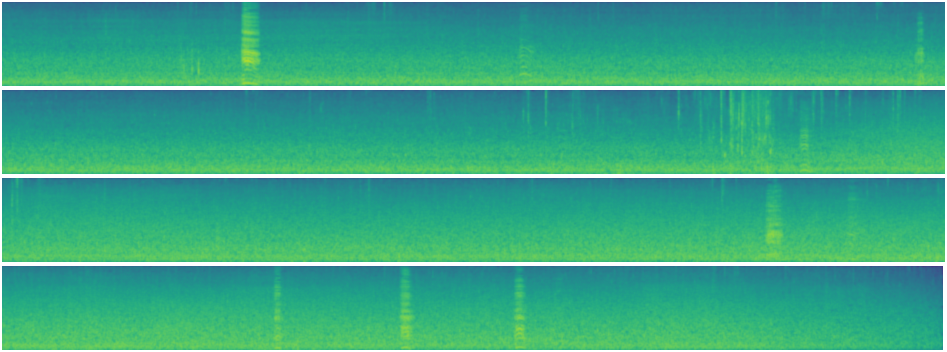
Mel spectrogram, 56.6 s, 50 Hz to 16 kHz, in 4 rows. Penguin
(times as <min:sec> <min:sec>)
0:03.6 0:03.9, 0:07.8 0:08.1, 0:24.6 0:26.5, 0:39.8 0:40.1, 0:48.4 0:48.7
